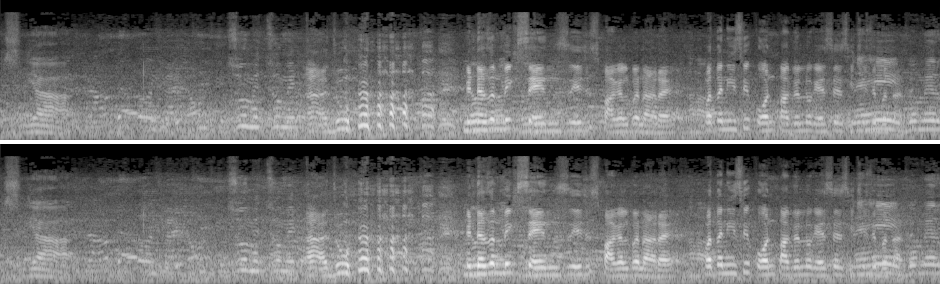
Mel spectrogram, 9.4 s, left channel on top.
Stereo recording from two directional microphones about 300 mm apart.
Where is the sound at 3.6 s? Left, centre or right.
Centre.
